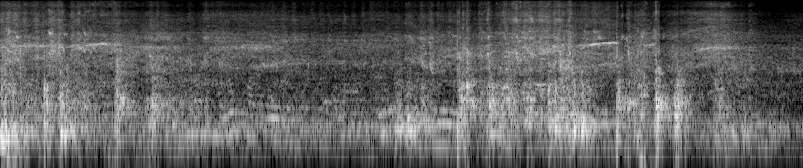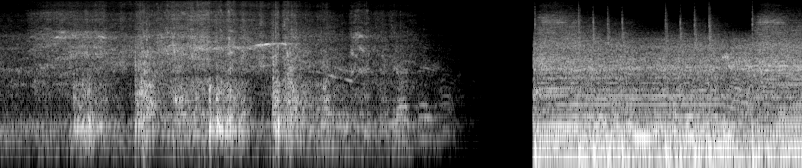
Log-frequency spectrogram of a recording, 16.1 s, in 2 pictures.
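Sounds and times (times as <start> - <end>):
tyre noise on concrete: 0.0 - 2.3, 8.4 - 12.1
toy truck motor whine: 0.0 - 12.3.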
